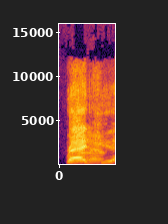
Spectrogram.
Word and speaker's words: Radke: Radke, that's it.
